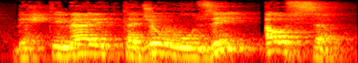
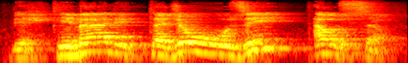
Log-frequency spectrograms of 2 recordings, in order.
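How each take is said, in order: Both takes have the same delivery.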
